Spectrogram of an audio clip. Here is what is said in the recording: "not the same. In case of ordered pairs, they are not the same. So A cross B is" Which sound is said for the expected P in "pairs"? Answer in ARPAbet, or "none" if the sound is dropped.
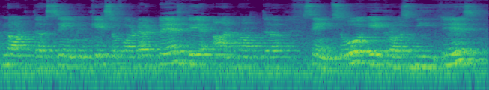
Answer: B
